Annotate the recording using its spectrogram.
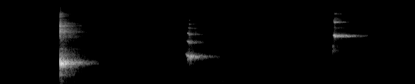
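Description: African grey parrot giving three short calls: a sharp, loud call about half a second in, then two brief whistled notes, the last one higher in pitch.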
